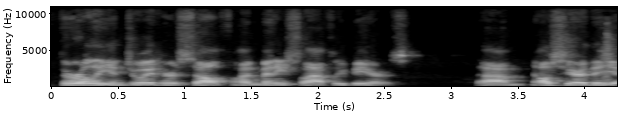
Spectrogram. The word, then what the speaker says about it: Schlafly: laugh and then l-e-e so it looks like chalaflee but that's not how you do pronunciation guides uh for for words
